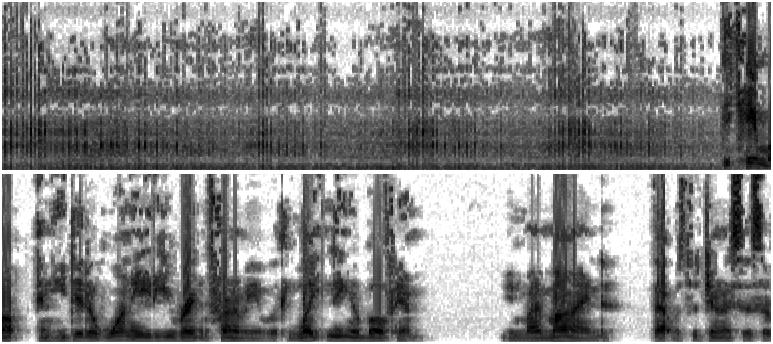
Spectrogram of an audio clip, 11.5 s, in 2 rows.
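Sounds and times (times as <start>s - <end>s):
motorcycle engine revving: 0.0s - 5.6s
speech: 5.4s - 11.5s.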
